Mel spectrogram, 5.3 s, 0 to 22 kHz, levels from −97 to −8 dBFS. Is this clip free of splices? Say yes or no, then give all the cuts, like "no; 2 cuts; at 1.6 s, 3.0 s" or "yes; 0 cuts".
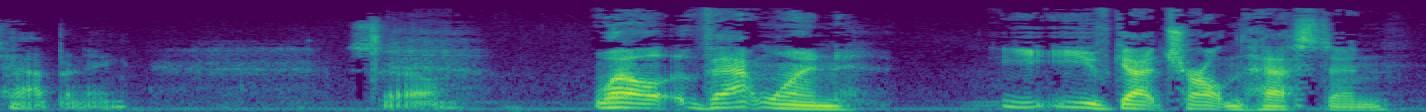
yes; 0 cuts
